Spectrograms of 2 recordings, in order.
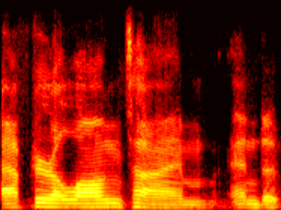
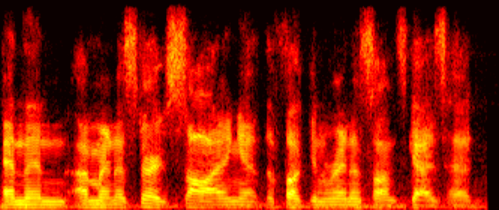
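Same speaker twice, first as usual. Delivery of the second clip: ordinary talk, nothing marked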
